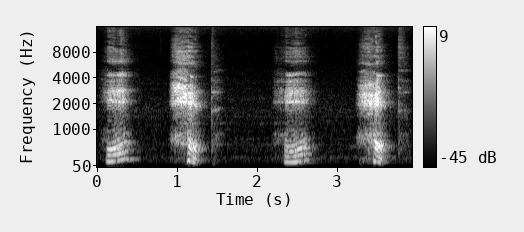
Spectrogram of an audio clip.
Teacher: Esta letra, este sonido se va a pronunciar un poco más atrás que la G y es más fuerte.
